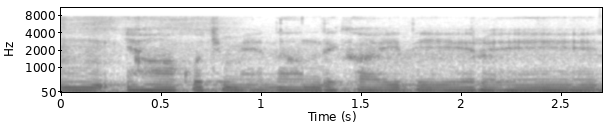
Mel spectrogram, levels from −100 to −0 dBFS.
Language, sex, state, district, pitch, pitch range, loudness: Hindi, male, Jharkhand, Sahebganj, 105 Hz, 105-110 Hz, -45 LUFS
